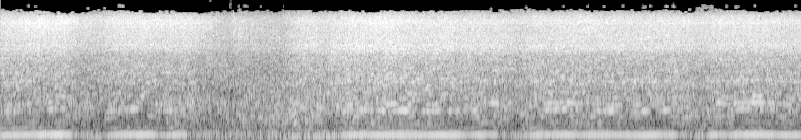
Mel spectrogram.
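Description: Small engine running at high revs, a steady drone that drops briefly and picks up again every couple of seconds, over a steady high hiss.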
